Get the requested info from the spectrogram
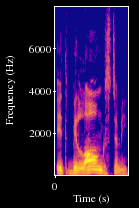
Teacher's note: l'accent tonique sur la deuxième syllabe.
